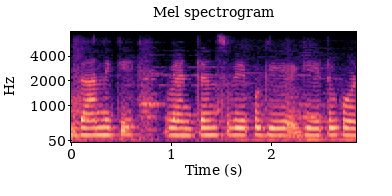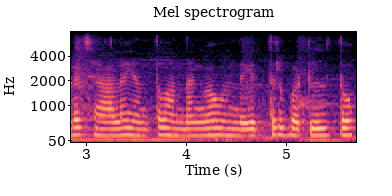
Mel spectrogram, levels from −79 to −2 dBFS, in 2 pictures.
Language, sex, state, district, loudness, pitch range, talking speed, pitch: Telugu, female, Andhra Pradesh, Krishna, -16 LUFS, 190-200 Hz, 125 wpm, 195 Hz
